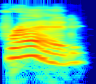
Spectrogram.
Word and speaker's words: bread: great gray day great and bread is a third sound that's different from eat and great bread bread red pepper bread you can see how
